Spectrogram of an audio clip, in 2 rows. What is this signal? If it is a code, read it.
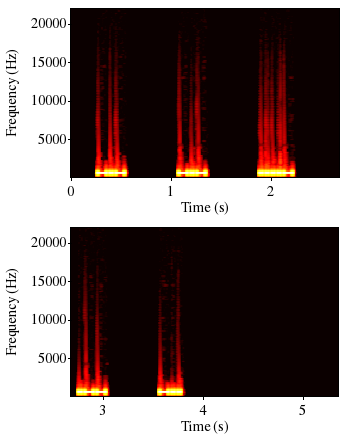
Morse code, heard as a keyed tone, about 40 wpm, spaced as for 14 wpm, 700 Hz. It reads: KK4WD
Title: USA Call Signs - 5 Characters - 6x Character Spacing - 40wpm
